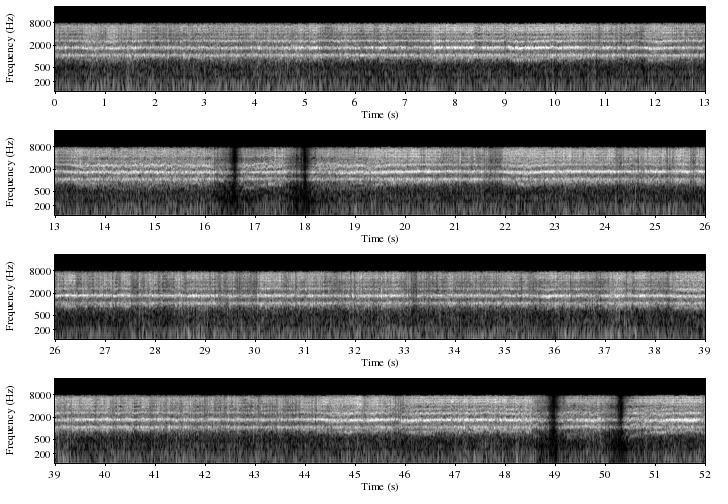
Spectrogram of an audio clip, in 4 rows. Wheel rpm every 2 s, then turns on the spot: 230, 230, 230, 230, 230, 230, 220, 190, 110, 170, 230, 230, 230, 230, 240, 230, 230, 230, 230, 230, 230, 230, 220, 190, 130, 160.
none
